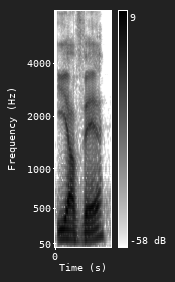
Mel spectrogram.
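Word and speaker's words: Yahweh: o tetragrama né que a gente tenta pronunciar como yaveh mas conforme a maior parte dos teólogos falam é o nome de Deus esse tetragrama ele ele é impronunciável a pronúncia dele se perdeu na história devido aos extremos zelo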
